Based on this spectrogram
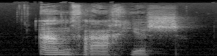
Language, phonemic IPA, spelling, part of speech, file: Dutch, /ˈaɱvraxjəs/, aanvraagjes, noun, Nl-aanvraagjes.ogg
- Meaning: plural of aanvraagje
